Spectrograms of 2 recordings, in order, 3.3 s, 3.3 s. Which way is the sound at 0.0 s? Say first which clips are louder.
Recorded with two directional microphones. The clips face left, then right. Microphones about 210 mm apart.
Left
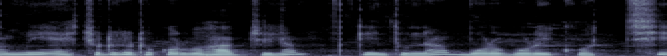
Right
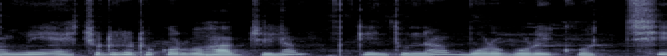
Left 3 dB; 45° left (ahead or behind).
